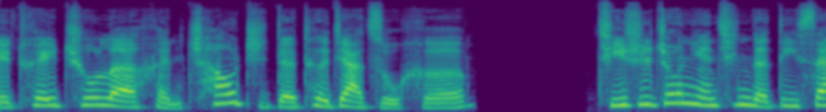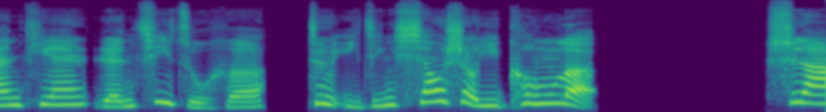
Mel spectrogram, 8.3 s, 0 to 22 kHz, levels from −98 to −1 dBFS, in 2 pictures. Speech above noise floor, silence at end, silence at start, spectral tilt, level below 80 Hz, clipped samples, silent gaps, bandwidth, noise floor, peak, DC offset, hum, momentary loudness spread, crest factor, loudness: over 69 dB; 0 s; 0 s; -2.5 dB/octave; -82 dBFS; under 0.1%; none; over 20 kHz; under -90 dBFS; -2 dBFS; under 0.1%; none; 9 LU; 20 dB; -22 LUFS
